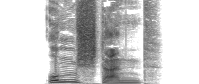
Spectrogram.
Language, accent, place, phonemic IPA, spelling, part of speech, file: German, Germany, Berlin, /ˈʊmʃtant/, Umstand, noun, De-Umstand.ogg
- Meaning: 1. circumstance (an event; a fact; a particular incident) 2. fuss, trouble, bother (unnecessary activity)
